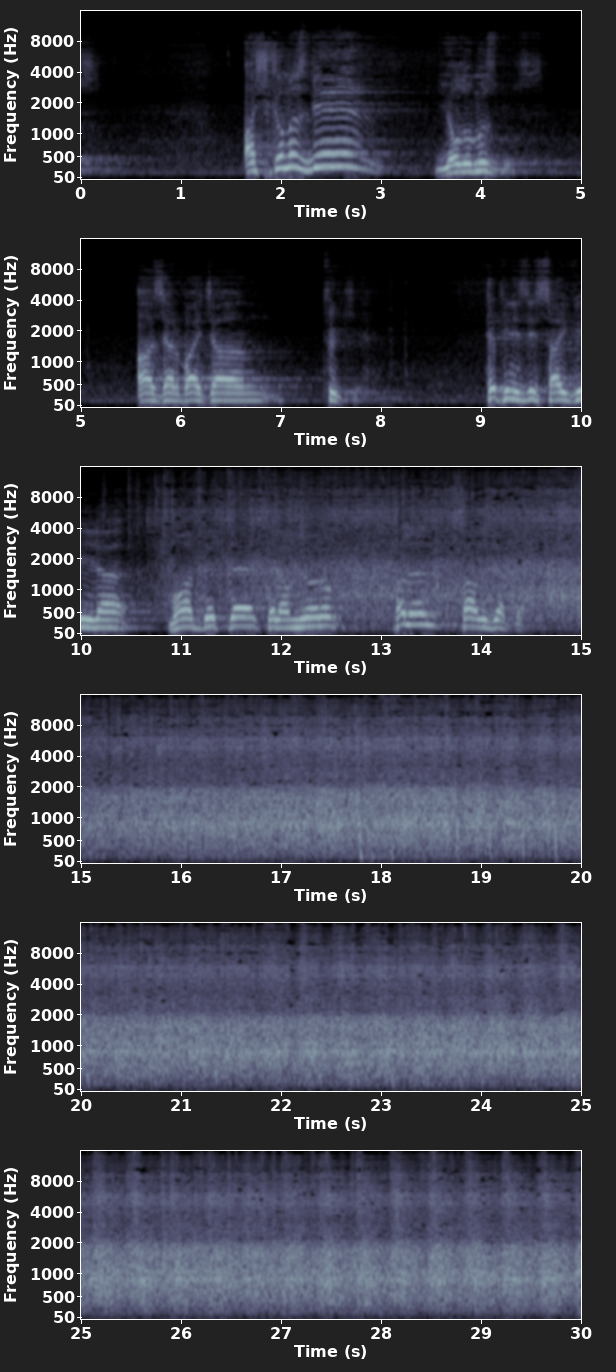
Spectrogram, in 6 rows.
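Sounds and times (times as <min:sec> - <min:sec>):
audience applauding: 0:10.5 - 0:30.0.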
